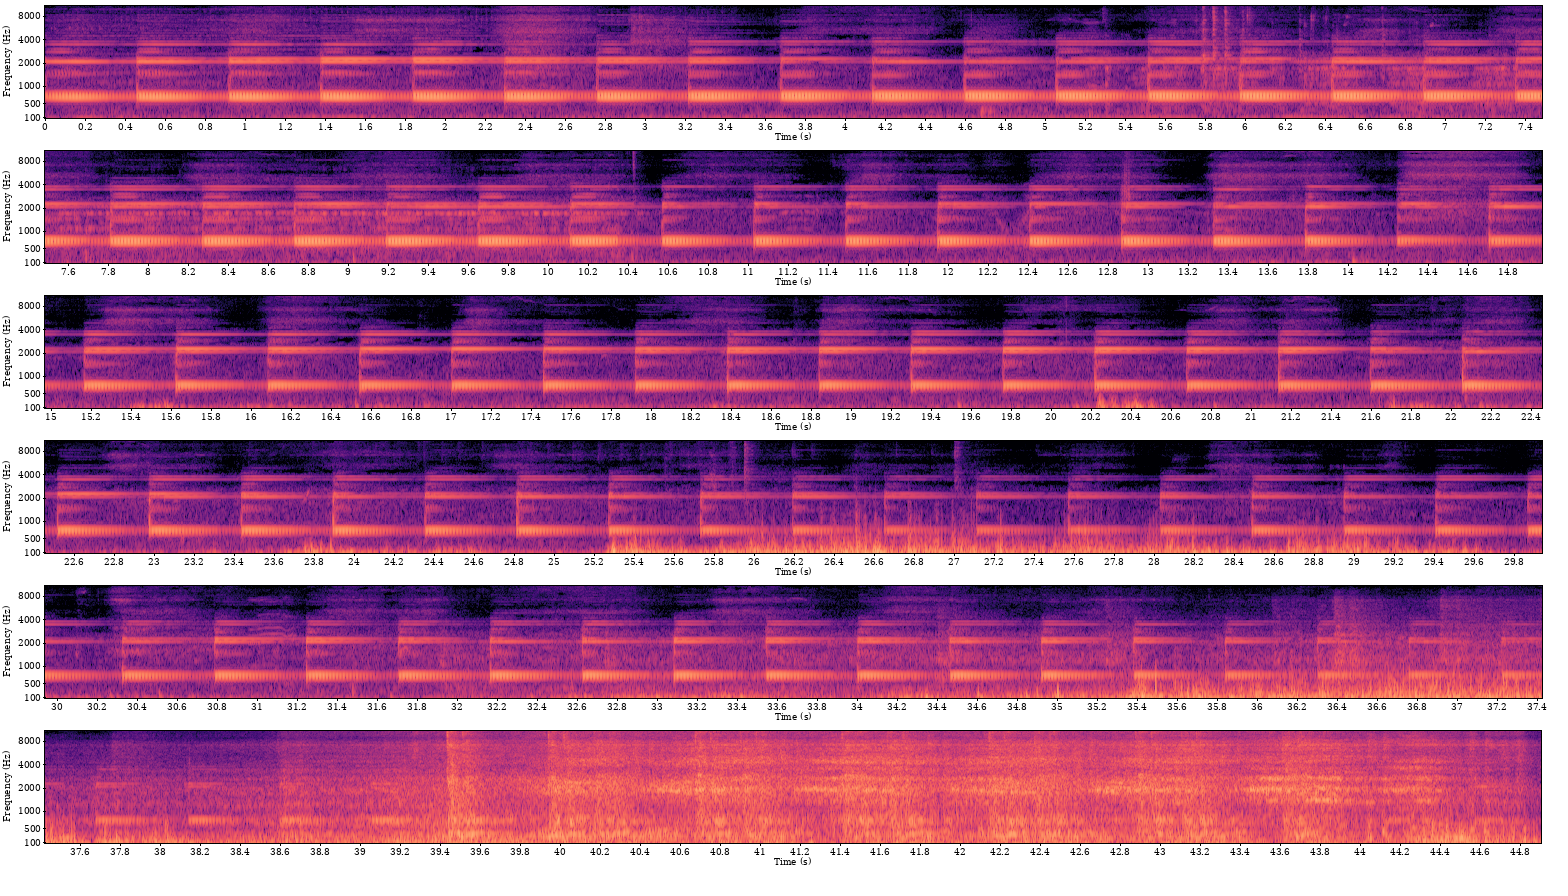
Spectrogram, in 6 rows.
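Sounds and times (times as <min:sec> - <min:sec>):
higher alarm tone: 0:00.0 - 0:13.7
level crossing bell clanging: 0:00.0 - 0:14.2
train rumble: 0:00.0 - 0:44.9
train wheel clacks: 0:05.3 - 0:12.5, 0:29.9 - 0:44.9.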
